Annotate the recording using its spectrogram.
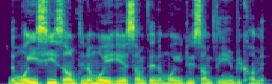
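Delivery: ordinary delivery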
